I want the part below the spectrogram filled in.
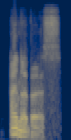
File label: "anabas", British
